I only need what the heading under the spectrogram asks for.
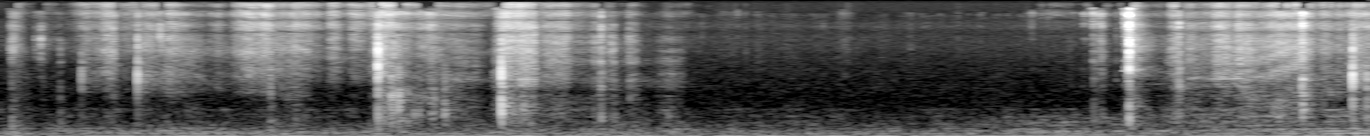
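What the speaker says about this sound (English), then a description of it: "I mark my pieces by making slits, little tiny slits on the notches" Sharp scissors snipping tiny slits into fabric notches while cutting out doll cargo pants pieces, a few quick crisp snips spaced irregularly among faint rustling of cloth, close and quiet.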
